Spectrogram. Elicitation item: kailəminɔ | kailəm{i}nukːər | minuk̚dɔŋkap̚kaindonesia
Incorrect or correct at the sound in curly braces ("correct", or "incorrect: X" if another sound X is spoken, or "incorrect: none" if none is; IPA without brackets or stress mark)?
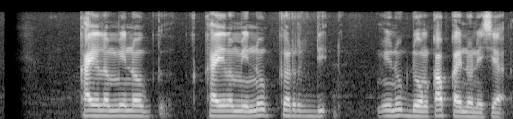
correct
